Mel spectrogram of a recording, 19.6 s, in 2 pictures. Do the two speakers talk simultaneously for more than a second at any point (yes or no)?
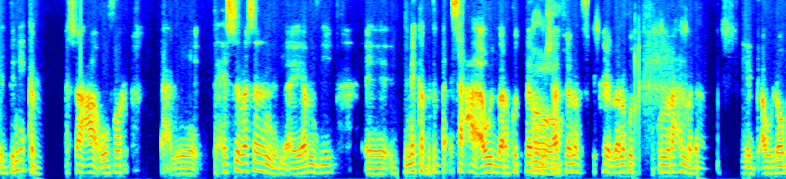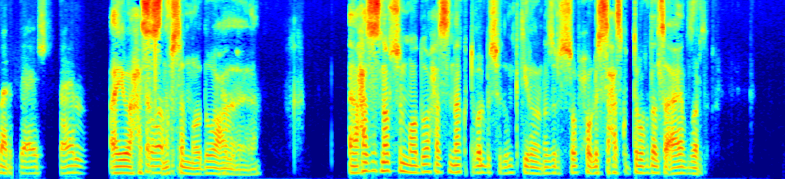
no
